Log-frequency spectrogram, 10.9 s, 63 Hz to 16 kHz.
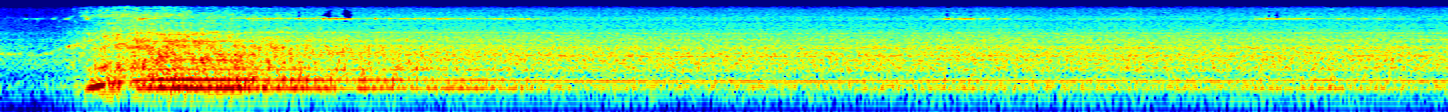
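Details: Engine, throttle applied: picks up smoothly and settles into a steady, even run with clean tone and no misfire or stumble; O2 sensor switching and fuel trim responding; normal acceleration.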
